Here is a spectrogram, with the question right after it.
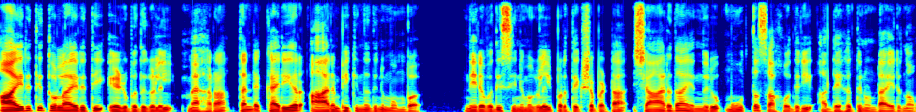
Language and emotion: Malayalam, neutral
